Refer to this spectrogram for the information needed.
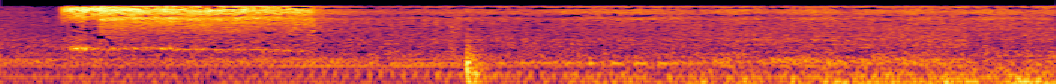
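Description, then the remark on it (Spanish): A single hissing burst of aerosol spray from an air freshener lasts just over a second, followed by a brief click, with a low steady hum running underneath throughout. “Apaga un cigarrillo. Y echa ambientador.”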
